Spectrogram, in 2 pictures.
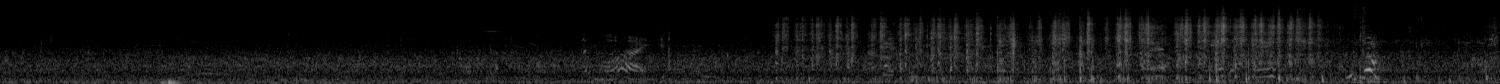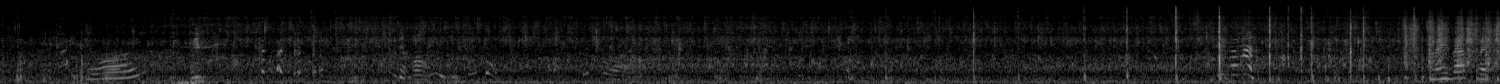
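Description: A miniature pig's small hooves tapping rapidly on asphalt as it trots, a quick run of light clicks that starts several seconds in and keeps going, with voices now and then.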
